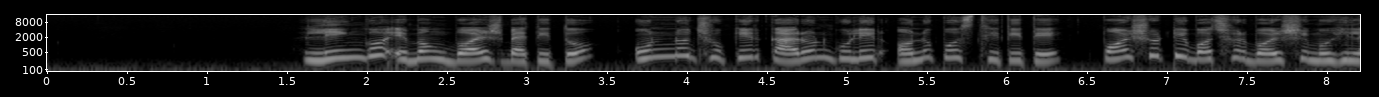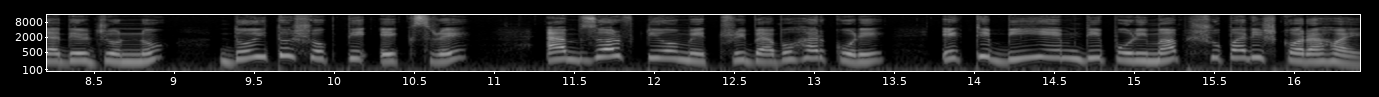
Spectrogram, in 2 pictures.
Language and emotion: Bengali, neutral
